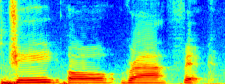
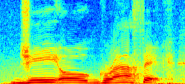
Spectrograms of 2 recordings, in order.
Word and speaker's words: geographic: Geographic. And so because it ends in IC, we put the emphasis on the second to the last syllable.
